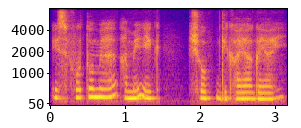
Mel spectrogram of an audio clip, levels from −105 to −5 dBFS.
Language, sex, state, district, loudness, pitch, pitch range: Hindi, female, Arunachal Pradesh, Papum Pare, -14 LUFS, 220 Hz, 210-245 Hz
